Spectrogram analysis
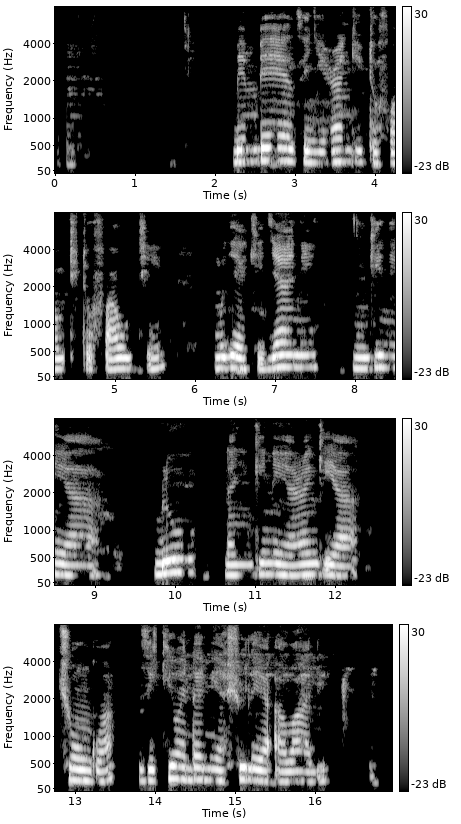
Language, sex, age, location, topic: Swahili, female, 18-24, Dar es Salaam, education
